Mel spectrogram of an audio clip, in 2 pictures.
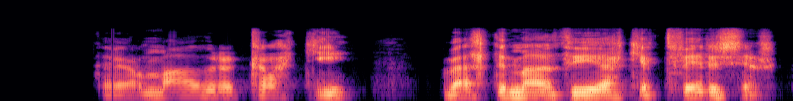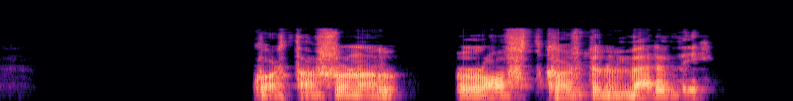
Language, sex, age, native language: Icelandic, male, 40-49, Icelandic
